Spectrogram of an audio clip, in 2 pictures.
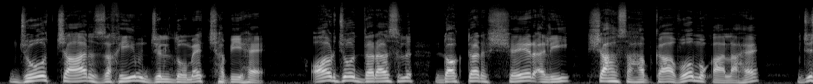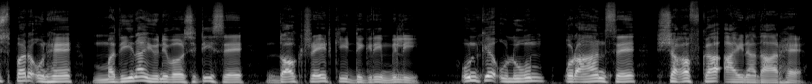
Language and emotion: Urdu, neutral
